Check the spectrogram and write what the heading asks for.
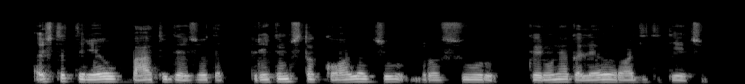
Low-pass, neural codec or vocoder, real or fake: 7.2 kHz; none; real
